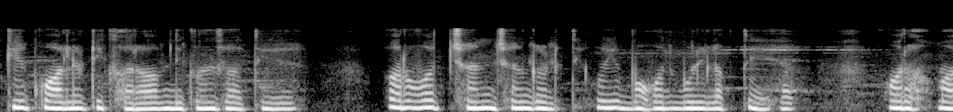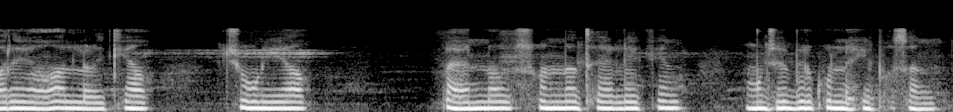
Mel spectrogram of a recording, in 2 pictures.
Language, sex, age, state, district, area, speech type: Urdu, female, 45-60, Uttar Pradesh, Gautam Buddha Nagar, rural, spontaneous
